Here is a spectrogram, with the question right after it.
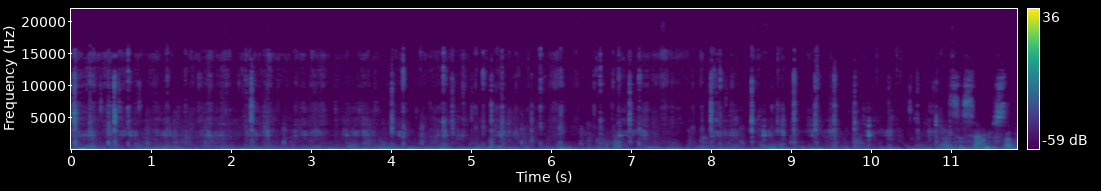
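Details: Boer goat kid nursing from its mother at suppertime on a commercial meat goat farm in mid Missouri, making soft wet smacking and sucking noises as a steady patter of small clicks, over low rumbling background.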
